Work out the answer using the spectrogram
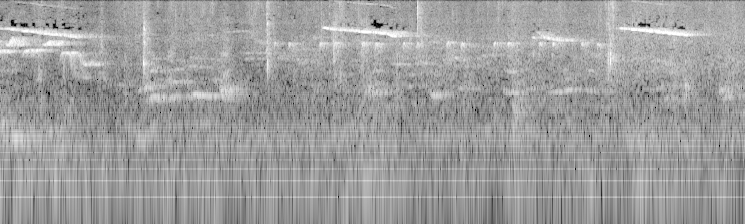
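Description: Birds chirping, several short falling whistles a second or two apart over a low steady background hum, with a few faint clicks.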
